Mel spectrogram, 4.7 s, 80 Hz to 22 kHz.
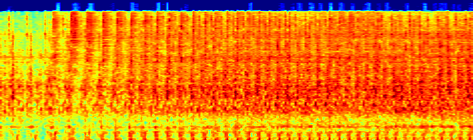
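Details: Mitsubishi NM85 single-cylinder diesel, about 40 years old, test run after repair: thudding at three to four beats a second with a dry rasping whirr from a worn fan bearing; injector and air problems also noted.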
